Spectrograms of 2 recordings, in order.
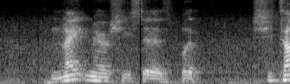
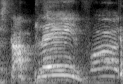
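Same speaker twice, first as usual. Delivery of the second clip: high, exasperated mock snap; fed up with the joke, voice up high; 13 semitones higher, much slower than usual. Husband tells laughing wife to quit, exasperated.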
